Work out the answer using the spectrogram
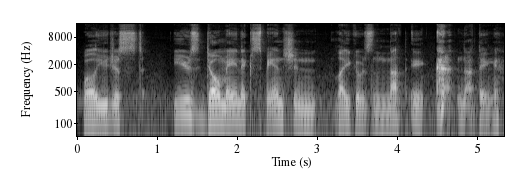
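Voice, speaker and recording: Getting over a cold, a man streams a game and offers casual, joking reaction commentary in a stuffy, congested voice. His pitch is medium, his pace slow, and there's slight background noise.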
